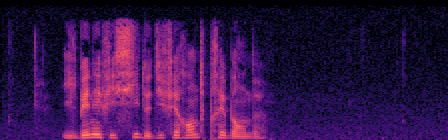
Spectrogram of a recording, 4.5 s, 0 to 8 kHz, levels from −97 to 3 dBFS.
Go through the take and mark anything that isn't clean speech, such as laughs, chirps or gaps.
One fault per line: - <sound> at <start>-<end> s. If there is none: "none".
none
